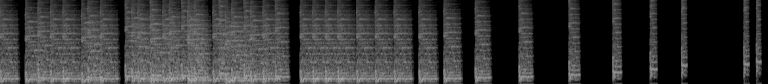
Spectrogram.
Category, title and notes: Music > Solo instrument
Absolute Random Orchestra Hits
I just made this to make it, had especially fun with this one haha.
chaotic, orchestra-hit, random-rhythm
